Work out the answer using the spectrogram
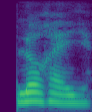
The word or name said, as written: l'oreille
